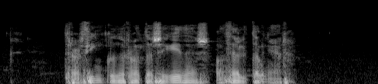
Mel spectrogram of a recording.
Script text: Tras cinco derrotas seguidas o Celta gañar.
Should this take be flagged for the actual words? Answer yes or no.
no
